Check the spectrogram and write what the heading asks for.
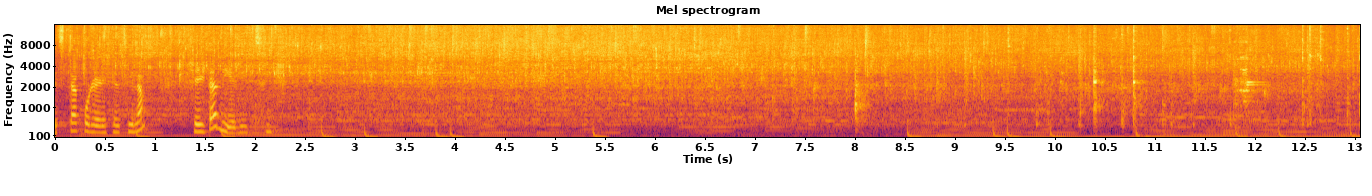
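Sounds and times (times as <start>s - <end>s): paste sizzling in hot oil: 0.0s - 13.0s.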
